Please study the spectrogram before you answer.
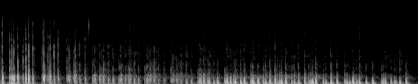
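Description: A small, rigid, hollow black hard-shell EVA case with an orange zipper is held close to the mic while fingertips tap rapidly and rhythmically on its shell. The taps land as a fast, steady run of soft, low, hollow thuds with almost no brightness and no ring, each dying away at once.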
